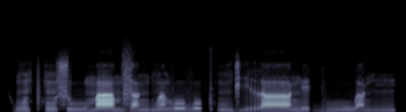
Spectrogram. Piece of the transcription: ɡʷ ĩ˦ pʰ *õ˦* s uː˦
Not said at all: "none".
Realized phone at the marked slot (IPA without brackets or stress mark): ũ˦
